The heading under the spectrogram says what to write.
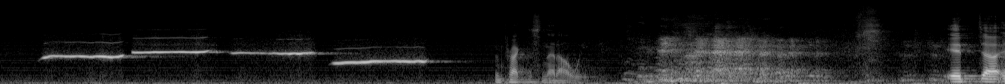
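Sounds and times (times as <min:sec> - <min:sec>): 
person whistling a four-note tune: 0:00.4 - 0:04.6
speech: 0:05.0 - 0:07.9, 0:09.5 - 0:10.0
laughter: 0:06.2 - 0:10.0.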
